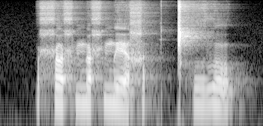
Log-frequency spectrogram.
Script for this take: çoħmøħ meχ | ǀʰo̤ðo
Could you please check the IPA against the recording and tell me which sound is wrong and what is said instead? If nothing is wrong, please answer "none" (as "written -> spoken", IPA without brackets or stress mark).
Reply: ç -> ħ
